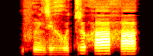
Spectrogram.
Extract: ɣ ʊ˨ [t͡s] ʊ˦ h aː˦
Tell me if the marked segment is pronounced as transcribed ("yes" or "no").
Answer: yes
